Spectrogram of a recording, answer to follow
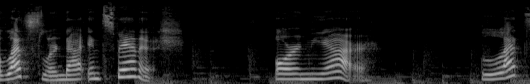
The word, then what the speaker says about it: hornear: Hornear. Let's sound it out. Here's a tip. The H is silent, so we'll skip it. Hornear. Hornear.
